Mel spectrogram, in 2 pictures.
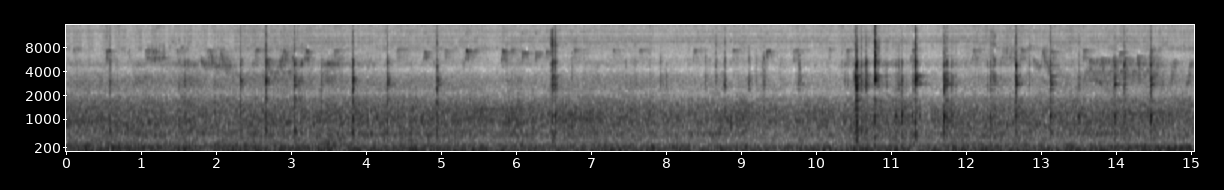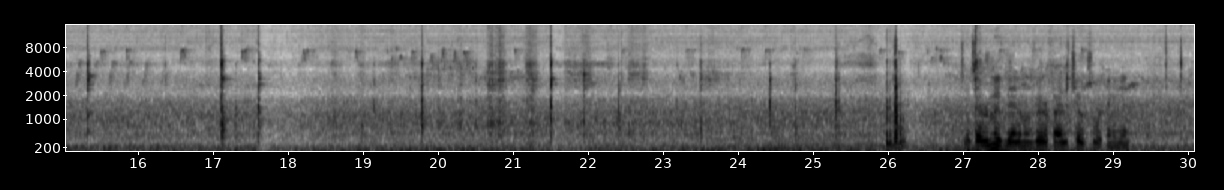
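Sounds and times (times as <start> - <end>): steady low hum: 0.0 - 30.0
light clicks and taps of tools: 1.5 - 5.1, 6.4 - 15.5, 18.6 - 26.3, 27.0 - 28.8.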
